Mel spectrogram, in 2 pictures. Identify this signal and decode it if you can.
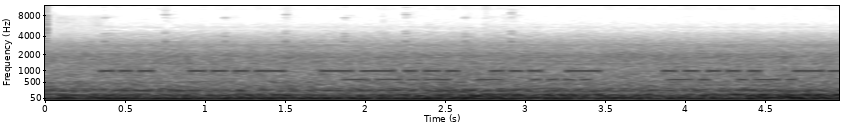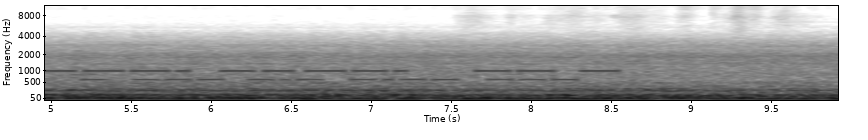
Morse code, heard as two keyed tones, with radio static and the noise inside a car. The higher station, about 19 wpm, 980 Hz: SV7ST 599 MT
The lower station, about 23 wpm, 600 Hz: QTH NR TOKYO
